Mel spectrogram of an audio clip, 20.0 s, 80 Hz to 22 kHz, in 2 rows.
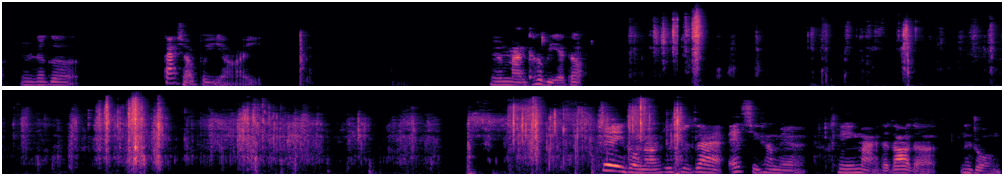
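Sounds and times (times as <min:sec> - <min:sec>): paper rustling and crinkling: 0:06.3 - 0:17.0.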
